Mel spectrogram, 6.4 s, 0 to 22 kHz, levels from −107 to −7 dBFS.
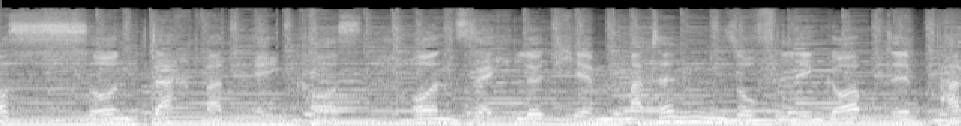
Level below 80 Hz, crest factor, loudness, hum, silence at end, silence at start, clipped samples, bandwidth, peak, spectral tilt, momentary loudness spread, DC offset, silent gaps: -18 dBFS; 10 dB; -12 LUFS; none; 0 s; 0 s; under 0.1%; 16.5 kHz; 0 dBFS; -5 dB/octave; 3 LU; under 0.1%; none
